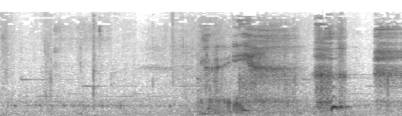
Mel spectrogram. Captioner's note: laughs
